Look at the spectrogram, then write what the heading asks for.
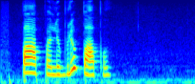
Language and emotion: Russian, positive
